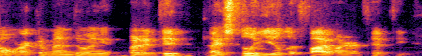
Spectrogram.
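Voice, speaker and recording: A man speaks at a medium pitch. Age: 60s. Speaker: trader. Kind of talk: trading webinar screen-share walkthrough. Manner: halting, many fillers and repeats.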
